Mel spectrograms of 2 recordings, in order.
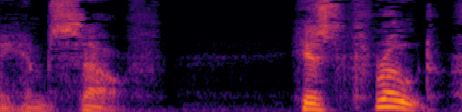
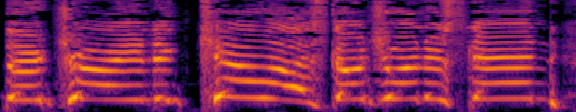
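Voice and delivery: desperate high screaming; frustrated shriek; 8 dB louder than usual. A narrator's reading. Yossarian warning Arfi under flak, frustrated shriek. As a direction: scream it to make him understand. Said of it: "Yossarian shrieked in frustration".

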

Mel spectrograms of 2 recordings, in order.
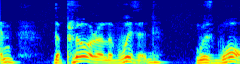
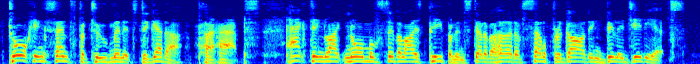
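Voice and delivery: higher-pitched scornful tirade; exasperated rant; 6 semitones higher than usual. A narrator's reading. Junior wizard berating muddled seniors, exasperated. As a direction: pile up the complaints without real shouting. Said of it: "Ponder shouted".

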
